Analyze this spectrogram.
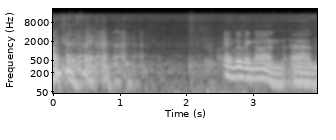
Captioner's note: board members laughing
